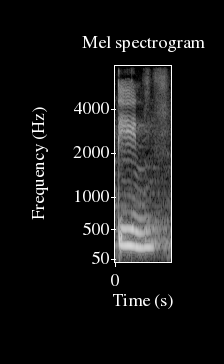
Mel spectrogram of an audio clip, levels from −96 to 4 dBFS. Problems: constant background noise, background conversations at intervals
